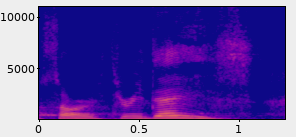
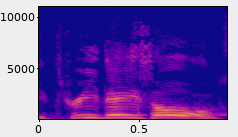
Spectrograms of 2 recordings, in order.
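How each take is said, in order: First: Fix the slip calmly; quick correction. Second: Said in the usual way. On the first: Real, not acted.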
